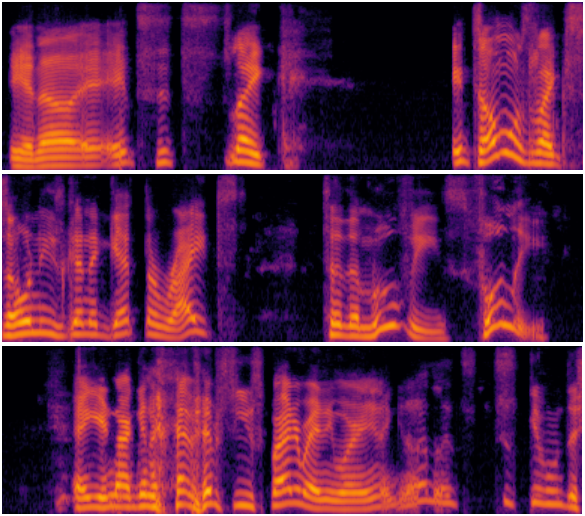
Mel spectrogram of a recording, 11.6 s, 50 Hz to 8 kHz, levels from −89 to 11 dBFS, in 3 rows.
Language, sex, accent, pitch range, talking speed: English, male, American, 125-195 Hz, 185 wpm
